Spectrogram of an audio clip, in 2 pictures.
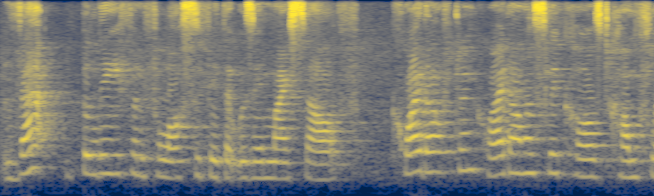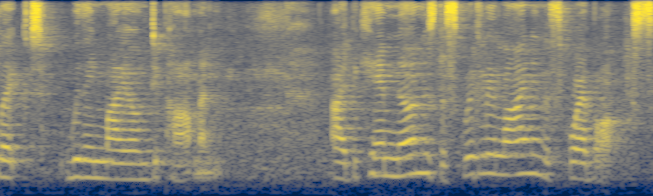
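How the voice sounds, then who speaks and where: A British-accented woman speaks at a moderate pace and fairly high pitch with fairly even intonation, amid audible room echo and noticeable background noise. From UK. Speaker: HR consultant, business owner. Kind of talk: personal business narrative.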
